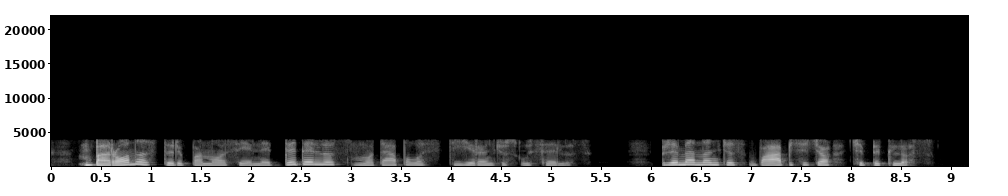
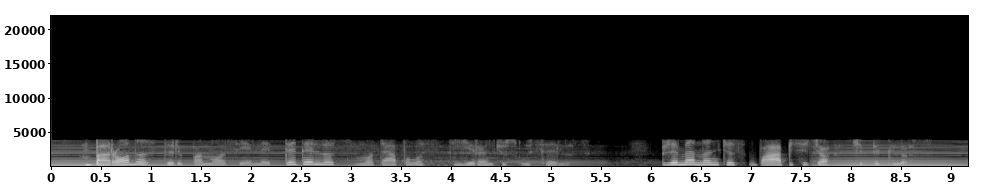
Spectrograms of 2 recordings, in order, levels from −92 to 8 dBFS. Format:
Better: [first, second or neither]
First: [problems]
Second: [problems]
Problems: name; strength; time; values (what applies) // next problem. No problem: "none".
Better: first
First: none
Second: background sound (Bowed string instrument); 8 dB below the speech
